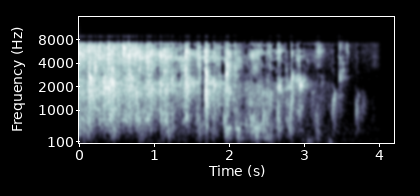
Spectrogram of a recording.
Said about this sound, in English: How about a round of applause for Catalytics?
